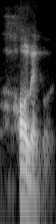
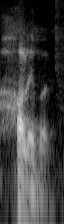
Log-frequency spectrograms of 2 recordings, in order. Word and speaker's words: Hollywood: Pero claro, estas palabras con H, en inglés, esa pronunciación J no es tan fuerte, sino que es una H, ¿no? Como podría ser Hollywood, ¿no? Hollywood.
